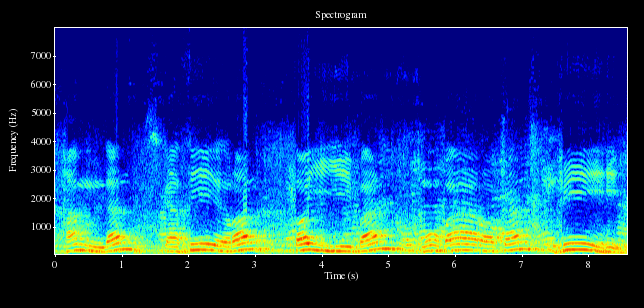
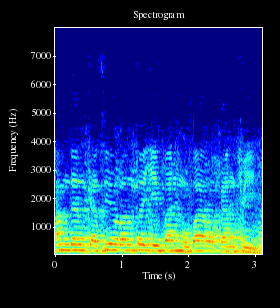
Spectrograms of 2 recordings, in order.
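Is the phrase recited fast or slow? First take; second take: slow; fast. First: The phrase is recited slowly and fully. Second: The phrase is recited quickly and shortened.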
